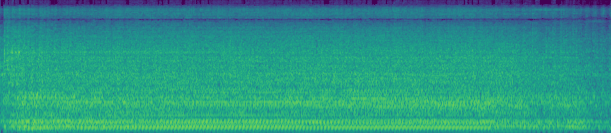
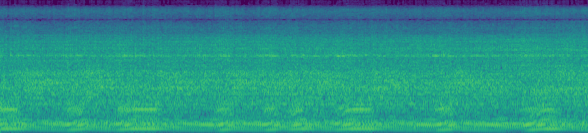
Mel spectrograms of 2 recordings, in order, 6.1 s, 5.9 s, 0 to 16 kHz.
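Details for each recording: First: Small two-stroke unit, air filter screen still needing replacement: holds a steady high buzz at throttle, then eases off cleanly around five seconds; runs smooth and healthy. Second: Small engine after new fuel line and fresh gas, long unused: hunts up and down about 1.5 times a second at a high idle and acts like it's cutting out; owner thinks the diaphragms just need more run time to adjust, not confirmed.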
